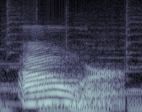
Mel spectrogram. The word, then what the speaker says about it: hour: Então, o H, por exemplo, ele é uma consoante, mas dependendo da palavra, você não vai pronunciar ele como honor e hour.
